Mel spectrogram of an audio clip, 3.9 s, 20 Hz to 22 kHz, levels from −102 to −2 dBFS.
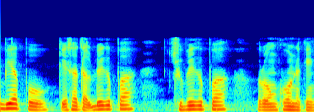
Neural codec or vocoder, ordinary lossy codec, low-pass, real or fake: none; none; 5.4 kHz; real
